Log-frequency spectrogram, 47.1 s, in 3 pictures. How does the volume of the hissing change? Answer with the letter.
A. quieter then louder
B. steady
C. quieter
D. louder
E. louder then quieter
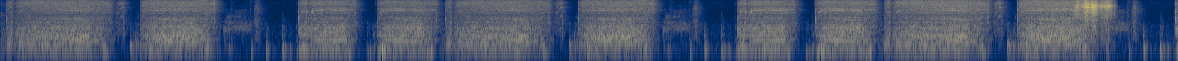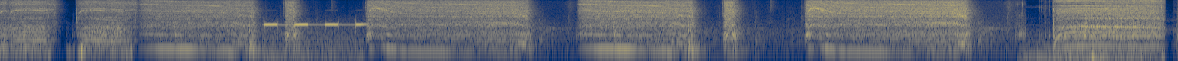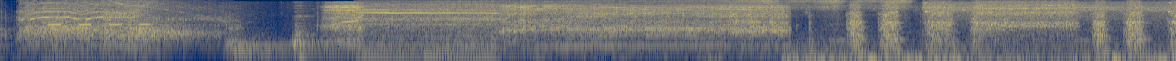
D.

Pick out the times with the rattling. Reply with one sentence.
The rattling can be heard from 14.3 to 14.9 s.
